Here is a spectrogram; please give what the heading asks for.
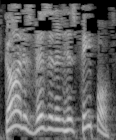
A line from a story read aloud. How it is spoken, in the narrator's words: They exclaimed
